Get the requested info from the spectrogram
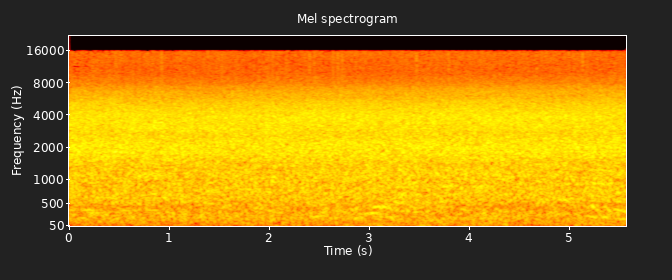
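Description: Kurobe Dam's water discharge: jets of water falling from the dam and crashing into the pool at its foot, making a steady, even rushing noise.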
